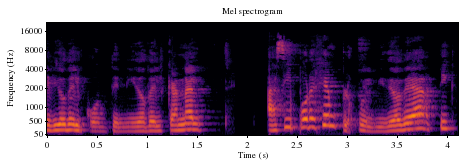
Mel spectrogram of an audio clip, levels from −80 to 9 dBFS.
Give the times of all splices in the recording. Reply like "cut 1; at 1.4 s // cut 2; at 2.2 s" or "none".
cut 1; at 3.1 s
